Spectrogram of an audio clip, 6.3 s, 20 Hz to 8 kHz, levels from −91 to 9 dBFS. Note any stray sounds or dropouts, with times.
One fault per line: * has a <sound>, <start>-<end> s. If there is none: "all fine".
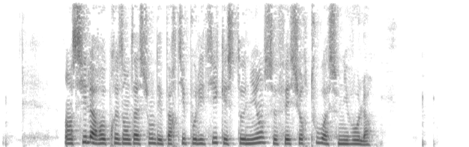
all fine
